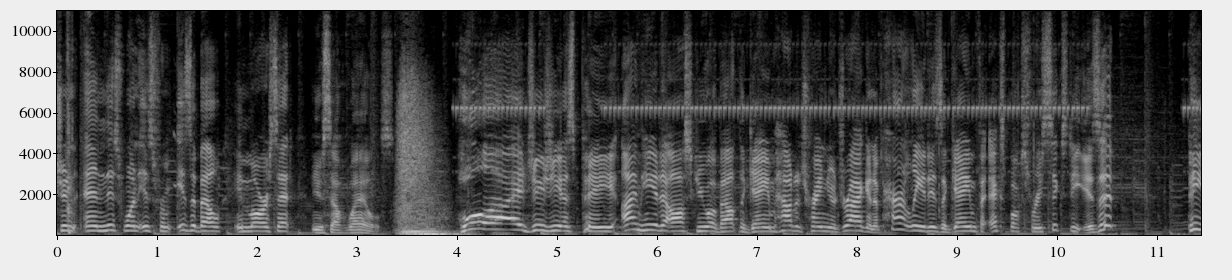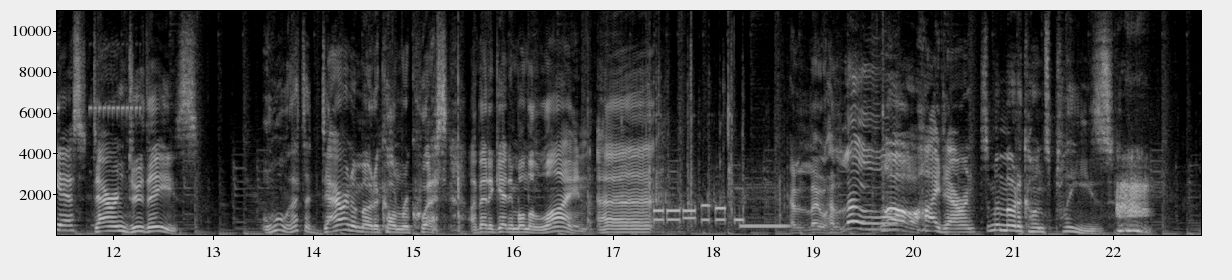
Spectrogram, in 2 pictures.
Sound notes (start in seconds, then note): 17.1 buttons beep, line rings; 22.0 clears throat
